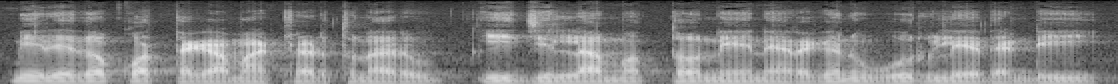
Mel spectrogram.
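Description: A man's voice: deep voice, fairly even intonation, fairly quick, natural voice. A man voicing a courteous, curious male taxi driver in a storybook reading. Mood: polite. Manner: courteous, respectful address.

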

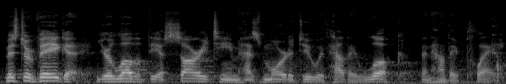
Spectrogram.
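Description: An actor playing an easygoing military pilot with friendly, dry teasing in a video game. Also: male voice, lowish voice, normal speed, fairly bright tone, natural voice. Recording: reverberant room with background noise.

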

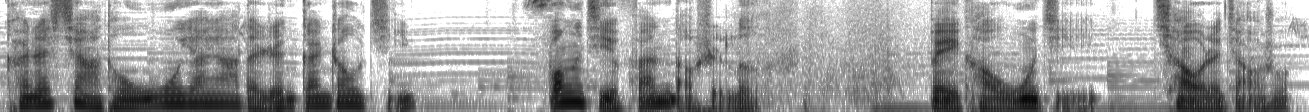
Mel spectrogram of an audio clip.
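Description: A man narrating an audiobook novel, lively and animated, lifting his voice for excited characters. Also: moderate pace, creaky. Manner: lively storyteller, jumps high for shouting characters. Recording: background music under the voice.

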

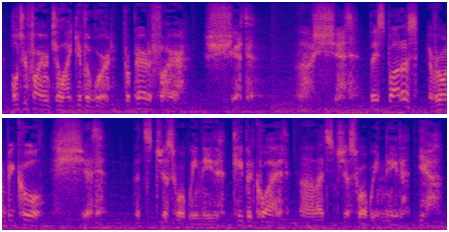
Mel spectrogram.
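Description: An actor voices a battle-hardened, foul-mouthed special forces squad leader in a video game, delivering terse, commanding combat lines. His male voice is on the low side with a sharp tone, and the mood is tense and low.

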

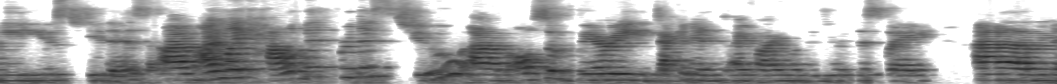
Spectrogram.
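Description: A middle-aged woman runs a live online cooking lesson, chatty and full of ums. Her high voice comes from well across the room. The kitchen rings with heavy echo, with a faint hiss under it. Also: sharp tone. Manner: chatty, explains with frequent ums and rightss. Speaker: cooking class host. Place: home kitchen, indoors. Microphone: laptop camera mic across the kitchen. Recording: roomy kitchen echo from far off, faint noise.

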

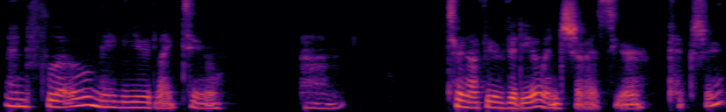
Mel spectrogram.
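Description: A woman facilitating a healing session over a video call, speaking softly and encouragingly. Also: low voice, slow, creaky, breathy edge, rough recording. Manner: soft, soothing and encouraging. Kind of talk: gentle guided closing talk.

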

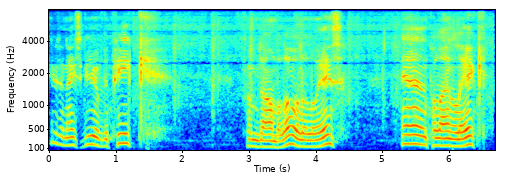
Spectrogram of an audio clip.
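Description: A man's voice: a little high, unhurried, mellow. Easygoing man narrating a hike outdoors. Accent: American. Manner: easygoing, plain, pointing out sights. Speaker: hiker filming a trail video. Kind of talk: casual trail narration. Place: outdoors on a forest trail. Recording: dull lo-fi camera audio.

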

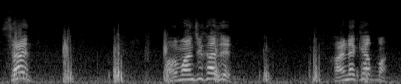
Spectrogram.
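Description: An actor playing an impatient male military guard who scolds soldiers with sharp orders in a TV sitcom. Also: sits high, animated, slow, background noise. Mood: scolding.

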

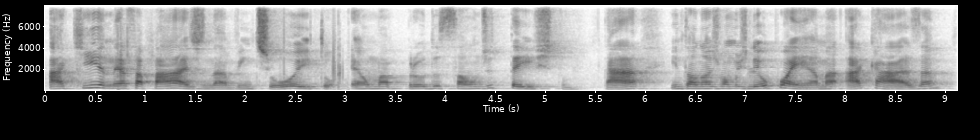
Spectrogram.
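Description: A woman's voice: medium pitch, steady tone, slow, vocal fry. A woman teacher with a Brazilian Portuguese accent, patiently spelling out syllables for young pupils in a recorded lesson. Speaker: primary school teacher. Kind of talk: recorded remote class lesson. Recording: echoey room.

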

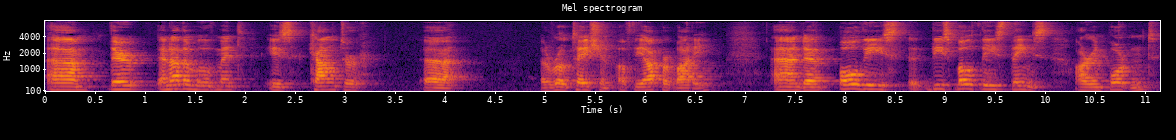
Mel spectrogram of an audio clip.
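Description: A man in his forties giving an instructional explanation as a ski instructor, halting and often repeating and rephrasing his words, recorded indoors in a living room. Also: on the high side. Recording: echoey room.

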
